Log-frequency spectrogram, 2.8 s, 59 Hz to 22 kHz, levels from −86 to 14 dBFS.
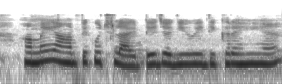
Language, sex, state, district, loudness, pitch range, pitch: Hindi, female, Punjab, Pathankot, -13 LUFS, 245-280 Hz, 250 Hz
